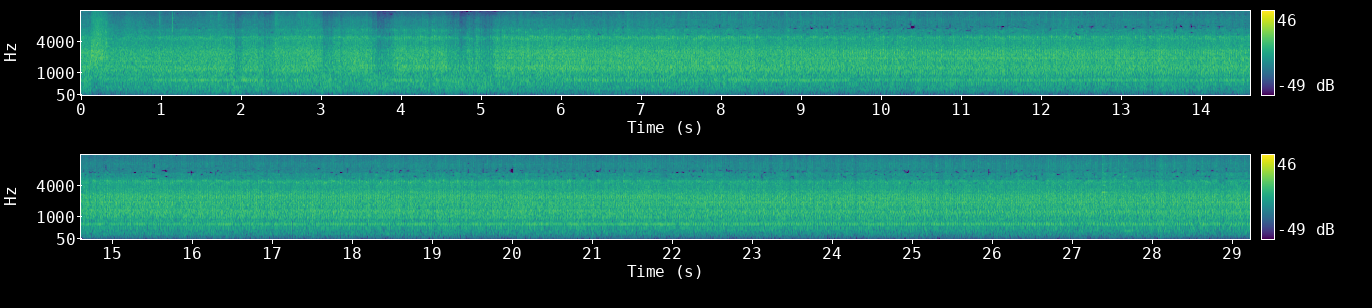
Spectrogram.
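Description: A heavy diesel engine running steadily, with a steady whine over it.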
